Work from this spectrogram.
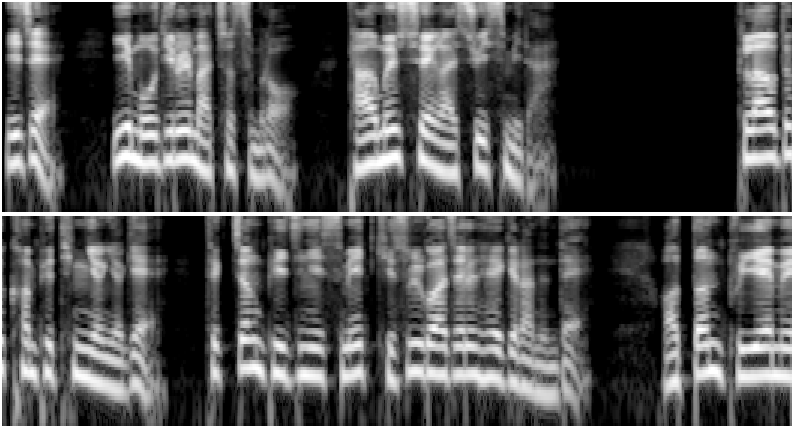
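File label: korean male narration; voice demos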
